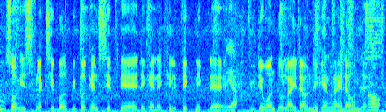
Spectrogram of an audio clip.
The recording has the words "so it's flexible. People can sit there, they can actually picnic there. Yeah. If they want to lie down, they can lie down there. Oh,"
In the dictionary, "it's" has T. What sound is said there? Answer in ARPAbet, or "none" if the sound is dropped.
T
